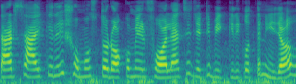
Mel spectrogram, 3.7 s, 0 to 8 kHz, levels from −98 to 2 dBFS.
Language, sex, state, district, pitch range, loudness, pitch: Bengali, female, Bihar, Katihar, 260-290 Hz, -17 LUFS, 270 Hz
